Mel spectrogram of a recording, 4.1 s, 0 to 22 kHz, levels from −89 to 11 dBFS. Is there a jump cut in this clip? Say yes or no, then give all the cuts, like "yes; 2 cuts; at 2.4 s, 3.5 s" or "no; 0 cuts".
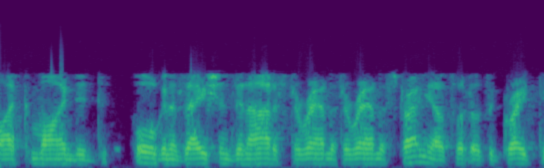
yes; 2 cuts; at 1.0 s, 2.5 s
